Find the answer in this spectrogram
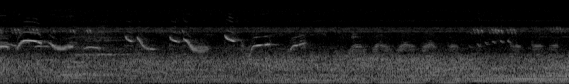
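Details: Chinese hwamei sold in Vietnam sings continuously: rich whistled phrases with curling, slurred notes, some loud and sharp, then a softer repeated series of short rolling notes, against faint background hum.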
